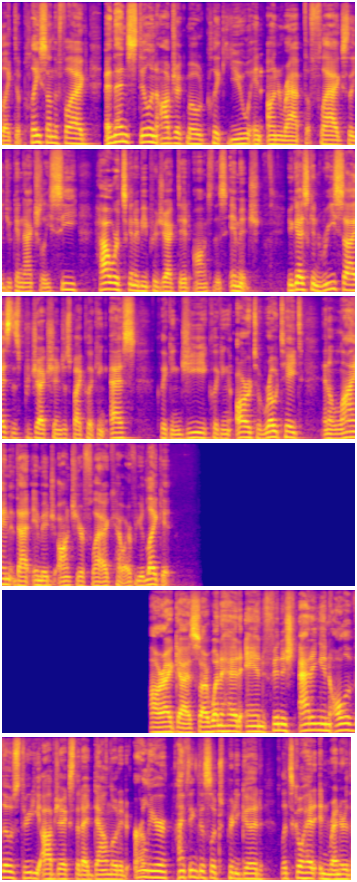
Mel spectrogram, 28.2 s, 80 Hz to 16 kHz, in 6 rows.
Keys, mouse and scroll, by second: 0.0 click, 1.7 click, 3.4 u, 9.1 r, 13.3 click, 13.7 ctrl+z, 13.8 s, 14.6 click, 14.7 g, 15.3 click, 15.5 s, 16.0 click, 16.2 g, 17.0 click, 18.2 Tab, 18.6 space, 20.7 click, 23.3 click.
